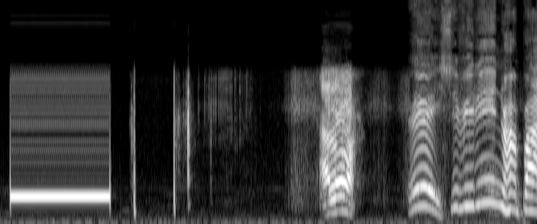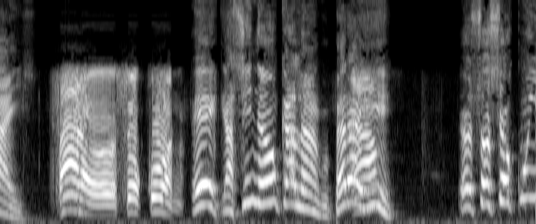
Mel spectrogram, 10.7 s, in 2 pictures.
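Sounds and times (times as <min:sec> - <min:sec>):
telephone ring tone as a call is placed: 0:00.1 - 0:01.1
speech: 0:03.2 - 0:09.4, 0:10.0 - 0:10.7.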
